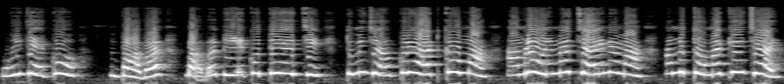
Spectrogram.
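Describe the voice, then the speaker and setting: Little girl, very high squeaky pitch, whiny, pleading, doll cartoon. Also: normal speed. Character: small pleading daughters calling for their mother. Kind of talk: puppet doll cartoon dubbing.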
